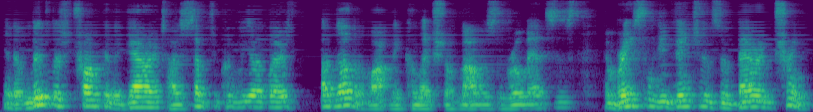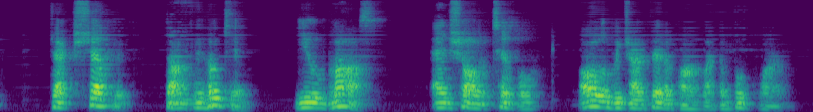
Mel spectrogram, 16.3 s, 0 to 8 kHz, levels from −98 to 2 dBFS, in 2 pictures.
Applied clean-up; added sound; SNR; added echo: neural mask model DeepFilterNet 3.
